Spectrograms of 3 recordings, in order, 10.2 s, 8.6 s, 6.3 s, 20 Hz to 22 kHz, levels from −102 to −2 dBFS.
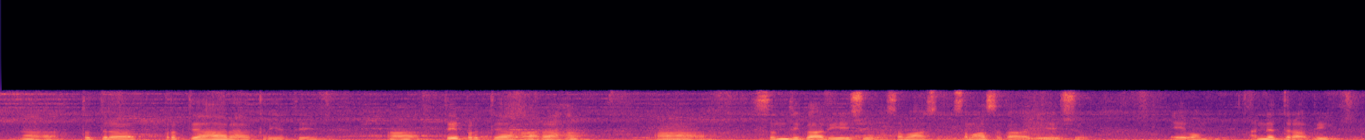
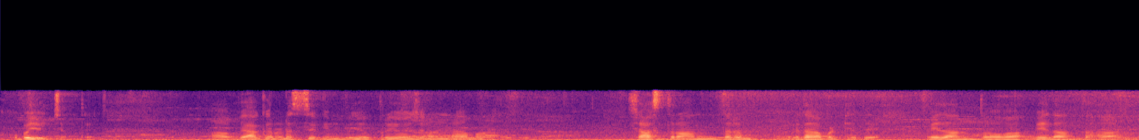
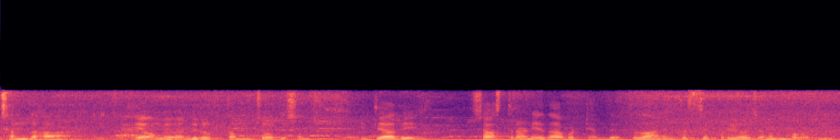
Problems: none marked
